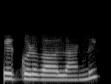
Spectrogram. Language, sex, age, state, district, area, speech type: Telugu, female, 18-30, Andhra Pradesh, Annamaya, rural, conversation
